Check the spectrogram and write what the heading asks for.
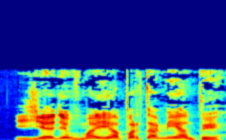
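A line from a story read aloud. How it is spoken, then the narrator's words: Yelling. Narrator (Russian): орал я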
